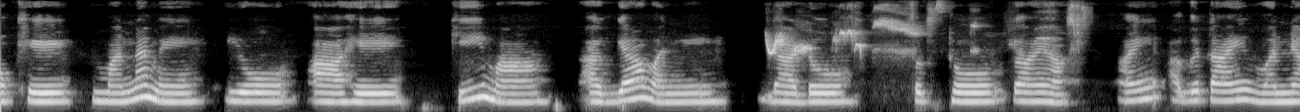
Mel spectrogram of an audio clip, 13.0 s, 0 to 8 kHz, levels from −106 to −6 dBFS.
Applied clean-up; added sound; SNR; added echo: neural mask model Resemble Enhance denoiser.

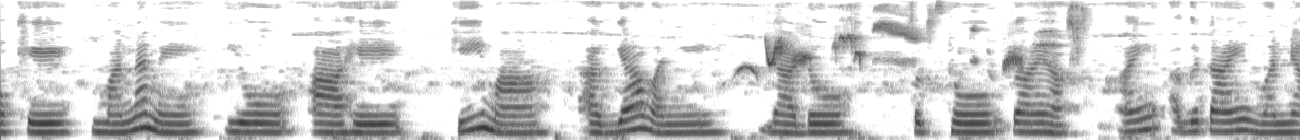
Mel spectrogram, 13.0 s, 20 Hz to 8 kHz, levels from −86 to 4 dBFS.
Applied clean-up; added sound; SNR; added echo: classical method log-MMSE.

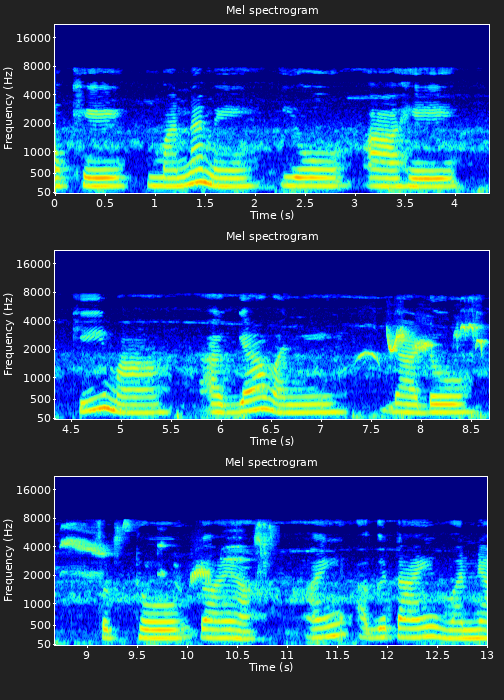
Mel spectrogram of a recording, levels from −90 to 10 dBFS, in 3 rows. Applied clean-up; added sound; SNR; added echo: none; Bird; 7 dB; none.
